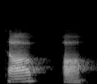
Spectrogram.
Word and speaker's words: tapa: And eventually he hears one word, which is the very first word in this universe, very interestingly, which is ta-pa. 2 syllables.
